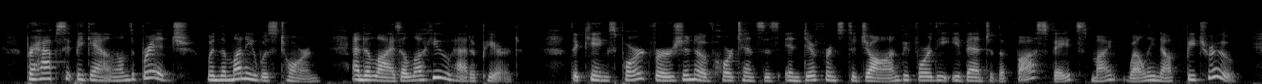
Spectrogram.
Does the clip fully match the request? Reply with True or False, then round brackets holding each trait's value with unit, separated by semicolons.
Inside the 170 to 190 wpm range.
True (175 wpm)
